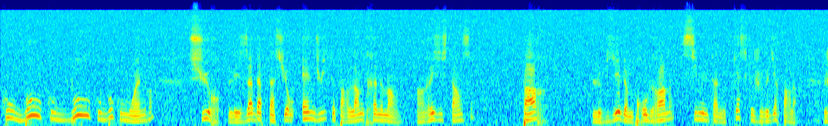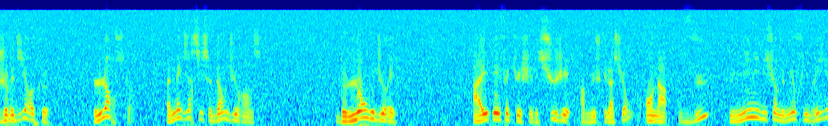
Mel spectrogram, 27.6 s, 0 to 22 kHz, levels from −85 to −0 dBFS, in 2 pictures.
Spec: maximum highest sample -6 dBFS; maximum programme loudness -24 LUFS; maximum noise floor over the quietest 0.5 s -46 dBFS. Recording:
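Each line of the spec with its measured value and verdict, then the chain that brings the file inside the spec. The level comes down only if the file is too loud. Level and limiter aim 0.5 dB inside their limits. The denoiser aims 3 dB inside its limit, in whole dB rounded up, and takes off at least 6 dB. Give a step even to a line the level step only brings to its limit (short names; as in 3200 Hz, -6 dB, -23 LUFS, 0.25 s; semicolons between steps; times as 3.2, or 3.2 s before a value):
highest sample -14.0 dBFS: OK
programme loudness -28.5 LUFS: OK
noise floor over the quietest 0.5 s -38 dBFS: fail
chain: denoiser 11 dB, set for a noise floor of -38 dBFS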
